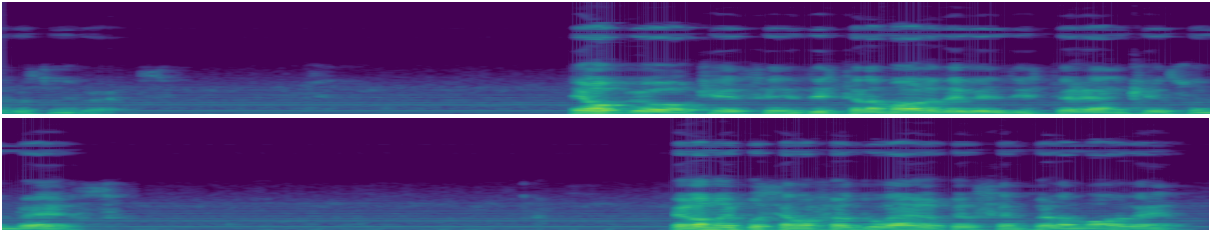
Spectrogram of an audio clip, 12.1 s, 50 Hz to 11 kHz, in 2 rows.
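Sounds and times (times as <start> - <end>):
faint electrical hum: 0.0 - 12.0
man's voice: 2.9 - 6.6, 9.4 - 12.0.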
